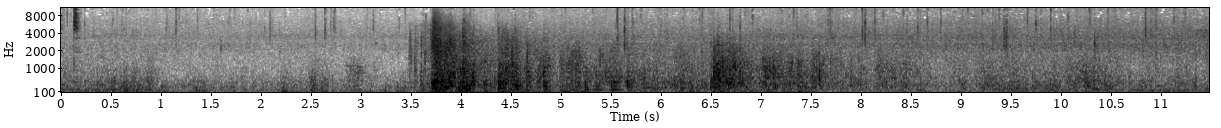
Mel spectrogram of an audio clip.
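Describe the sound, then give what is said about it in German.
Steady heavy rain hisses throughout, broken by a loud crack of thunder around four seconds that rolls and rumbles, with a second, softer rumble following before the downpour settles back. “Im Licht der Blitze werden hinter dunkelvioletten Wolken Fetzen weißen Himmels sichtbar”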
